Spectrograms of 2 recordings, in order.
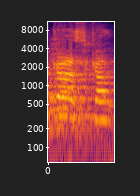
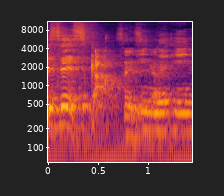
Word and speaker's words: CSKA: Roma Casca, come si chiama? Casca. CSKA, che si pronuncia Sesca in russo.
